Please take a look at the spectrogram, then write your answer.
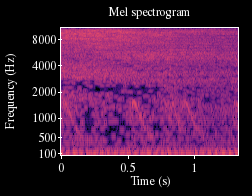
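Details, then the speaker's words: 1970s MGB GT turbo whose boost will not exceed about 4 psi: engine-off boost leak test gives a steady airy hiss of air escaping past the fuel injector seals, which are to be replaced. "it back one so much is leaking bad the all don't sound great to be fair"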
